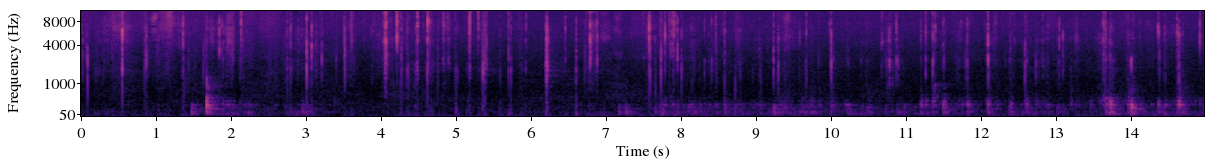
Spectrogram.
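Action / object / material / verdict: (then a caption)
scrape / bar of soap / soap / none. Long acrylic nails tap and scratch the top and sides of a small, solid, round, unwrapped pink-and-magenta swirl bar of soap held on a table. The result is a steady stream of soft, dry clicks and faint scraping, with a couple of louder, duller knocks near the start and end.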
